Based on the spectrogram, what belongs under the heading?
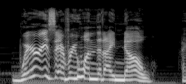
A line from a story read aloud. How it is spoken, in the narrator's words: I scream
